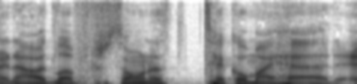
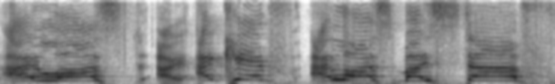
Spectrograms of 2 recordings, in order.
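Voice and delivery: mock crying kid voice, higher. Retelling a TV show promo clip: imitating a crying kid. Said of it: "the kid's crying".

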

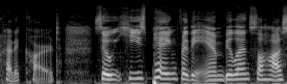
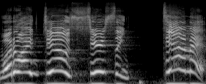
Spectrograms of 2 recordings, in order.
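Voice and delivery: shrill, very high-pitched, loud yelling; 5 dB louder than usual. Retelling a panicked executive in a conference room: imitating someone yelling. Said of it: "is yelling".

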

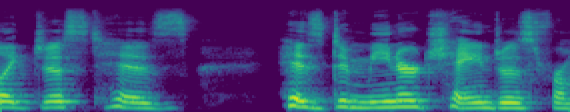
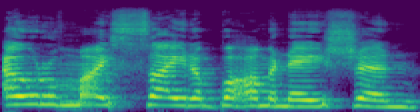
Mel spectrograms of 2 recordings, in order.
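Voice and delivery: furious, commanding, high-pitched yell; 5 semitones higher, 3 dB louder than usual. As Eli, springing off the table at a beast man in the room, shouting. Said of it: "springs off the table and just shouts".

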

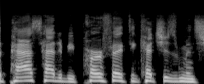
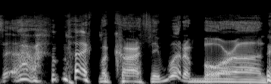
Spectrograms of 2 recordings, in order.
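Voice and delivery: put-on, vicious, sarcastic announcer voice; 3 semitones lower than usual. Imagining a mean announcer mocking a coach: imitating mean Collinsworth, vicious and sarcastic. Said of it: "really vicious and sarcastic".

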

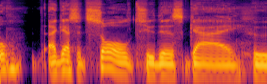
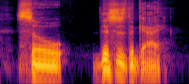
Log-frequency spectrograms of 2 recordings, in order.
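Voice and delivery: normal talking voice

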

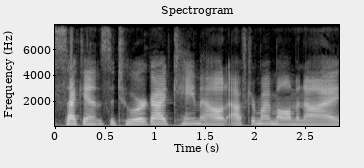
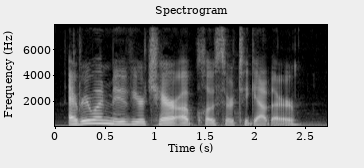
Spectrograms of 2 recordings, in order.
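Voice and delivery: normal talking voice

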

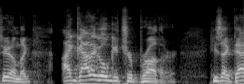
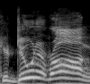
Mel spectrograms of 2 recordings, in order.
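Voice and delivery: pitched-up half-shout, near-yell; 9 semitones higher than usual. Parent retelling calling out to their young son out at sea: retelling almost yelling. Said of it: "almost yelling at him".

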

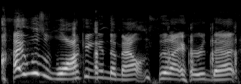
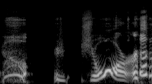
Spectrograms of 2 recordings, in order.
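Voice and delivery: full dopey cartoon-dog voice; 3 semitones higher than usual. Listing how cartoon characters sound, the speaker does a Goofy voice. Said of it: "Goofy's like".

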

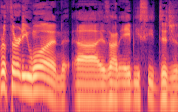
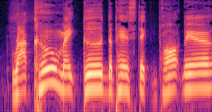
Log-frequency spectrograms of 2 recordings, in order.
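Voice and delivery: put-on Vietnamese-accented English, higher pitch; 5 semitones higher than usual. Saying the test sentence again, now in a vietnamese accent. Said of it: "Vietnamese accent".

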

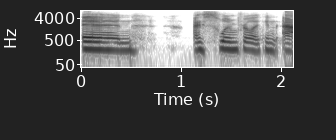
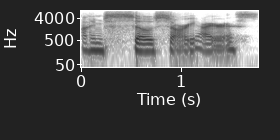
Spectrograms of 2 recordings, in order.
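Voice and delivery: soft, slow, sighing, drawn-out delivery; 6 dB quieter than usual. Retelling how the boyfriend answered the breakup: imitating a sighing apology. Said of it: "sighs and he's like".

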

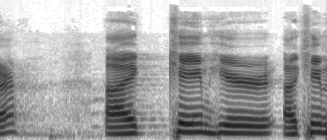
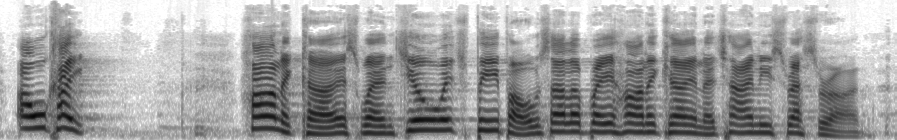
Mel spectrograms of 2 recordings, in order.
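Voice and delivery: put-on thick, laid-on Chinese accent; 2 semitones higher than usual. Retelling what he once told classmates about Hanukkah: imitating his own thick Chinese accent. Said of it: "a thick Chinese accent back then".

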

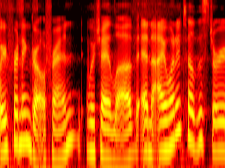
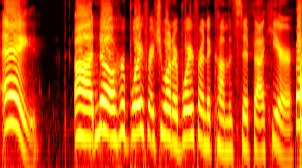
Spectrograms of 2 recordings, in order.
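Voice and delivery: high, very loud yelling; 6 semitones higher, 10 dB louder than usual. Retelling a passenger calling to friends down a plane: imitating someone yelling. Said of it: "literally yelling all the way down the plane".

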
